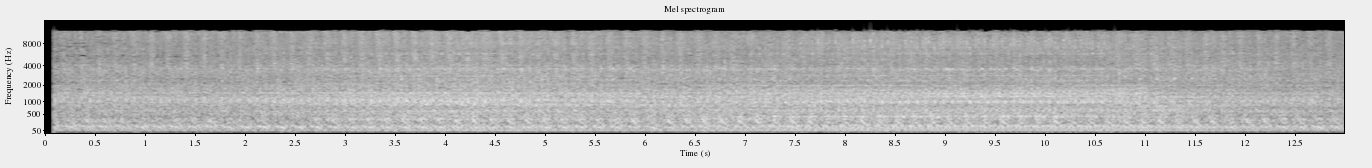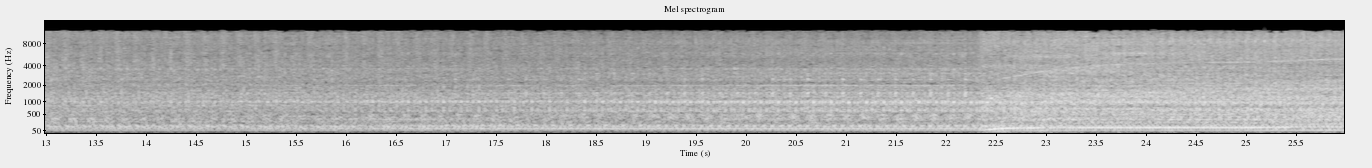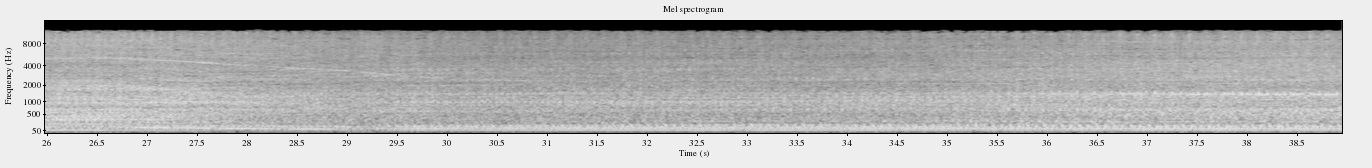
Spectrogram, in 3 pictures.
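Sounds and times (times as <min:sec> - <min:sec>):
diesel engine idling and revving: 0:00.1 - 0:38.9
turbo whistle: 0:25.2 - 0:30.7.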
